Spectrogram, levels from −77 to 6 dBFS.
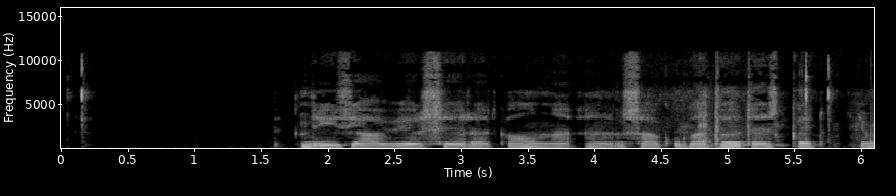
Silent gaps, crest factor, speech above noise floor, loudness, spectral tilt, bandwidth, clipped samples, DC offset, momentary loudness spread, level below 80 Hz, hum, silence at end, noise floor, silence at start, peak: none; 24 dB; 44 dB; -27 LUFS; -3 dB/octave; 11.5 kHz; under 0.1%; under 0.1%; 8 LU; -68 dBFS; none; 0 s; -70 dBFS; 0.15 s; -4 dBFS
